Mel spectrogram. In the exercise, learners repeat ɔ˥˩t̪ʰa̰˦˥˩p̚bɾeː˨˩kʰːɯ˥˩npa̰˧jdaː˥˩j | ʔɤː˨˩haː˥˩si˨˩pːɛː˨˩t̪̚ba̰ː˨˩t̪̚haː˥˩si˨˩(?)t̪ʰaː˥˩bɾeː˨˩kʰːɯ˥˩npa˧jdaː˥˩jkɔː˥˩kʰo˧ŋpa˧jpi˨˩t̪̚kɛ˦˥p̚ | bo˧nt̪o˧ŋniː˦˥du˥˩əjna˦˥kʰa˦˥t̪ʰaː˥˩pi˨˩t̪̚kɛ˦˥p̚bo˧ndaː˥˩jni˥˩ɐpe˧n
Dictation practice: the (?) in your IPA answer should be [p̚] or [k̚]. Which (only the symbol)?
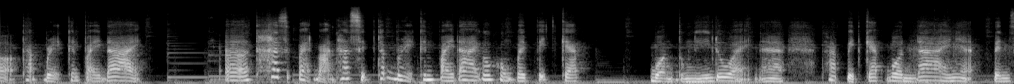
p̚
